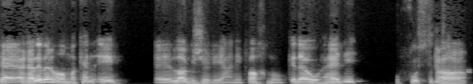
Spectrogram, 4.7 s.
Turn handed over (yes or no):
no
